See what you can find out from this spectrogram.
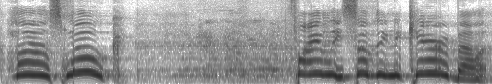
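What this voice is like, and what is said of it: Imitates a British child's voice. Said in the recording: “My great impression of a British child.”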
